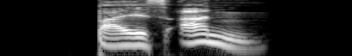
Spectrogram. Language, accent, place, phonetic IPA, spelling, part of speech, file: German, Germany, Berlin, [ˌbaɪ̯s ˈan], beiß an, verb, De-beiß an.ogg
- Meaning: singular imperative of anbeißen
